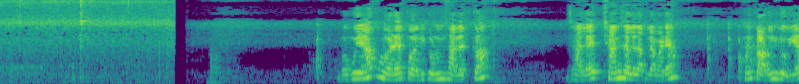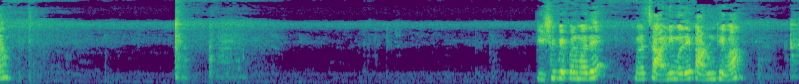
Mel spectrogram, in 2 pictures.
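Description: Patties sizzle as they shallow-fry in oil.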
